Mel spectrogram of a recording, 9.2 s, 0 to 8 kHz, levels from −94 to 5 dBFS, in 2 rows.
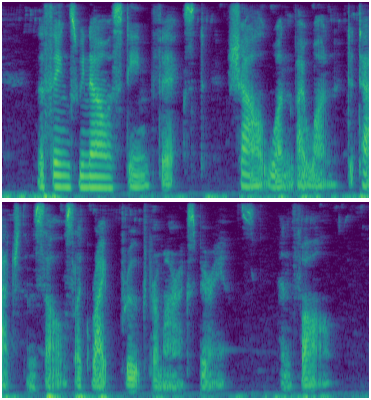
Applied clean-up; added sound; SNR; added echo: classical method log-MMSE.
